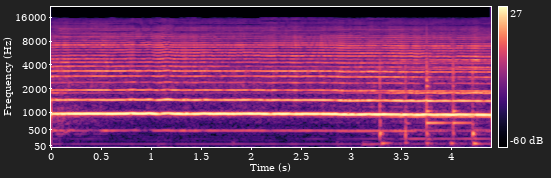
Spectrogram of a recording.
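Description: A man's loud, drawn-out call held on one high, steady note over the microphone. Drum strokes join in a rhythm about three seconds in.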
